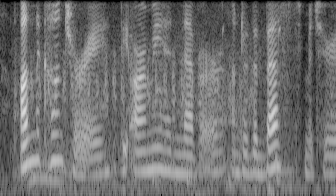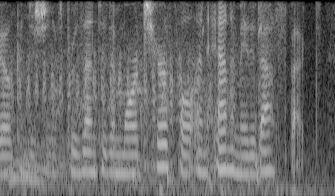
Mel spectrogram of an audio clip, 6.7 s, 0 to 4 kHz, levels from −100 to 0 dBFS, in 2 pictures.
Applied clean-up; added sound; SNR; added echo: none; Bird; 12 dB; none.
